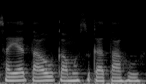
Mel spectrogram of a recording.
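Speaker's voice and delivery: first "tahu" said as tau, last with h; contrasted pronunciations. Shown as a demonstration. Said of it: "can you notice the difference?".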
